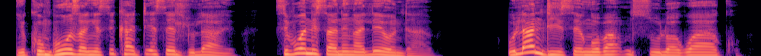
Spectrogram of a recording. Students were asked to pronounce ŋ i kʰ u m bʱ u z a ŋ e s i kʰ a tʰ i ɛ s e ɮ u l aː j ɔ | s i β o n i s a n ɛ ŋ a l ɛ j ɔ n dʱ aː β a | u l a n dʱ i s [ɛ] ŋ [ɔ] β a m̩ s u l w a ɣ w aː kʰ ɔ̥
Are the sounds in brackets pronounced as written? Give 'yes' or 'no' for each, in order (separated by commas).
yes, yes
